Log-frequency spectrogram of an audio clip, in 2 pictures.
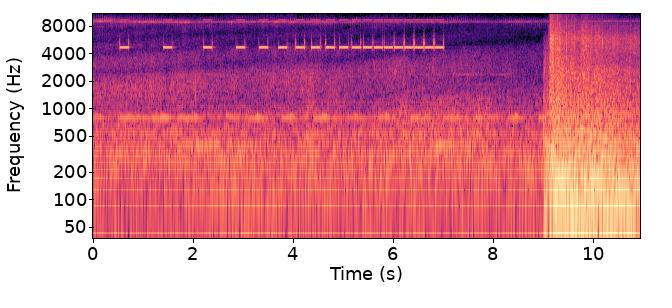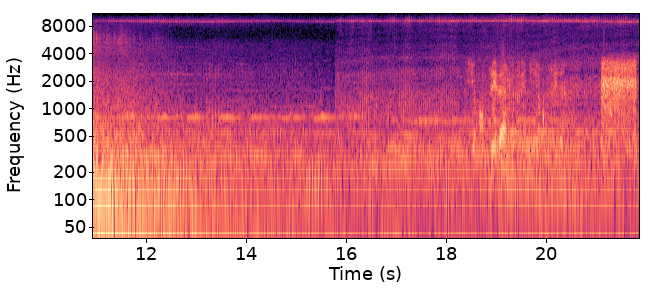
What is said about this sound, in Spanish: Arrojar bomba. Arrojar bomba.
